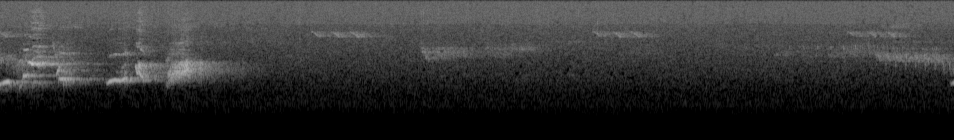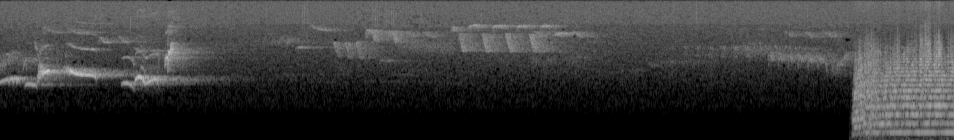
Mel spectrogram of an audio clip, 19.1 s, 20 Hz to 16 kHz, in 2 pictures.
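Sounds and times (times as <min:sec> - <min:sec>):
faint outdoor hiss: 0:00.0 - 0:19.0.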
